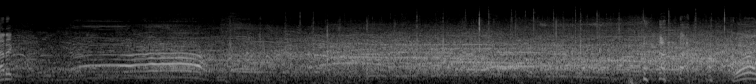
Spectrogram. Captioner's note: crowd cheering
